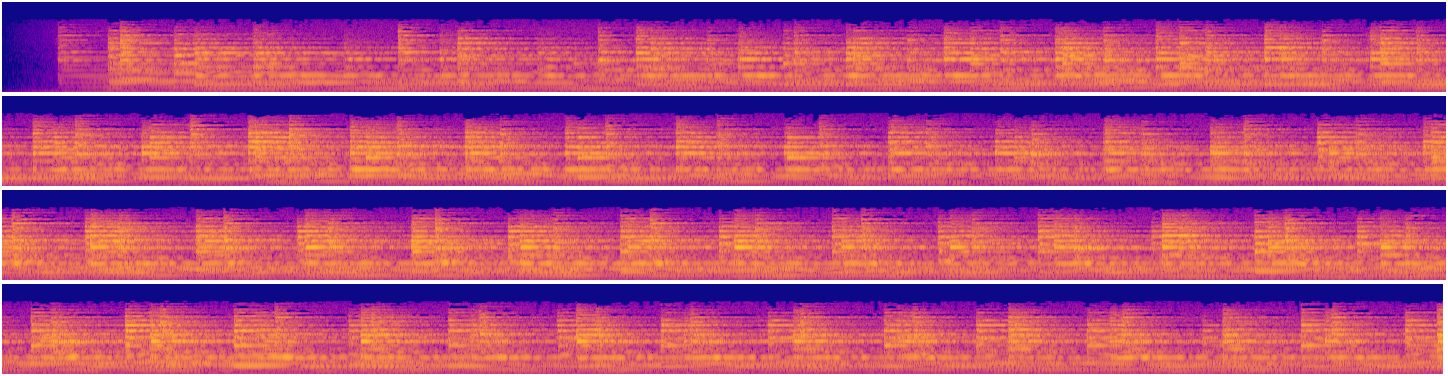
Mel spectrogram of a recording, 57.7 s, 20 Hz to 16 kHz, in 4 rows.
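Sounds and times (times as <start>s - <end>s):
bells ringing in Dolegna: 0.6s - 57.7s.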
